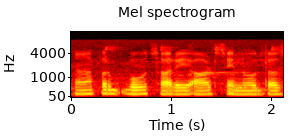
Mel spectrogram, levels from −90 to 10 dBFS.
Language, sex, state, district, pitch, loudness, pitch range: Hindi, male, Chandigarh, Chandigarh, 135 Hz, -20 LUFS, 125-140 Hz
